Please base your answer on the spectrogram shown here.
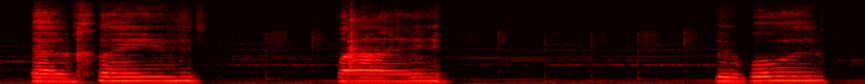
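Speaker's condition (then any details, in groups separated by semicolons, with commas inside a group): Cerebral palsy; affects voice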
